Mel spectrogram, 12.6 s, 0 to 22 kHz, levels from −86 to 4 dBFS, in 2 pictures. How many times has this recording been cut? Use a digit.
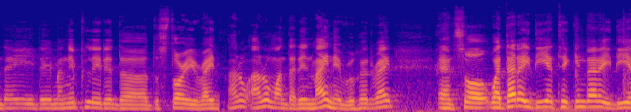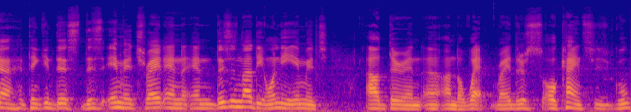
1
